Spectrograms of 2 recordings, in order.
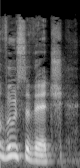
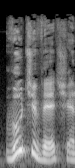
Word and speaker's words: Vučević: Vučević, and that is how you pronounce his last name, Vučević, not Vučević, it is Vučević, is a bona fide All-Star.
